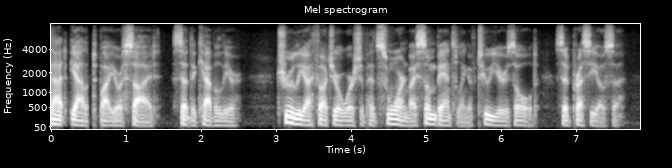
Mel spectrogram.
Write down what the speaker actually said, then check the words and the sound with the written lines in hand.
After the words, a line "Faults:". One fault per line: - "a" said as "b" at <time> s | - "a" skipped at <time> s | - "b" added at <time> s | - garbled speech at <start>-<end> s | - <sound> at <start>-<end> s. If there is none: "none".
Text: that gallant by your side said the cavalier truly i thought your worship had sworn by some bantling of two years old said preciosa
that gallant by your side said the cavalier truly i thought your worship had sworn by some bantling of two years old said preciosa
Faults:
- dropout at 0.5-0.6 s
